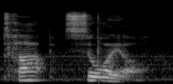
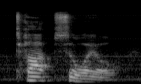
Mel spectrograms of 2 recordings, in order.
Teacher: You need to produce that T and the P, topsoil with more air.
